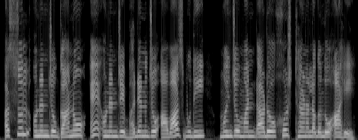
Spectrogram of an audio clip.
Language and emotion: Sindhi, neutral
